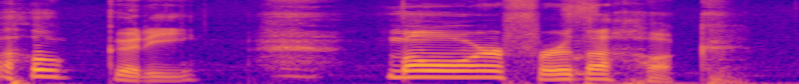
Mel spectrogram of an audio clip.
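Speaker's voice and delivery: shrill, very loud cackling villain voice. Narrator voicing a figure whose voice Alric recognizes, cackling. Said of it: "hear a little cackle and go".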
